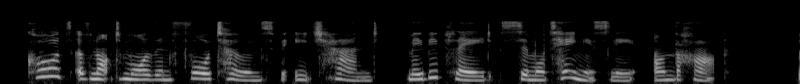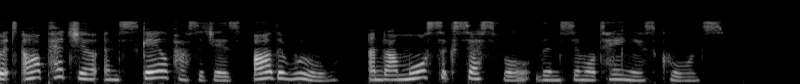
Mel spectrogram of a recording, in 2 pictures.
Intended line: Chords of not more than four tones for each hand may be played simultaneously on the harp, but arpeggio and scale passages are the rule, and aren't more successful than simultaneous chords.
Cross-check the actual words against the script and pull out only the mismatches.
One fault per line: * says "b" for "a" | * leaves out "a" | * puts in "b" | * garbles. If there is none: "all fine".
* says "are" for "aren't"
